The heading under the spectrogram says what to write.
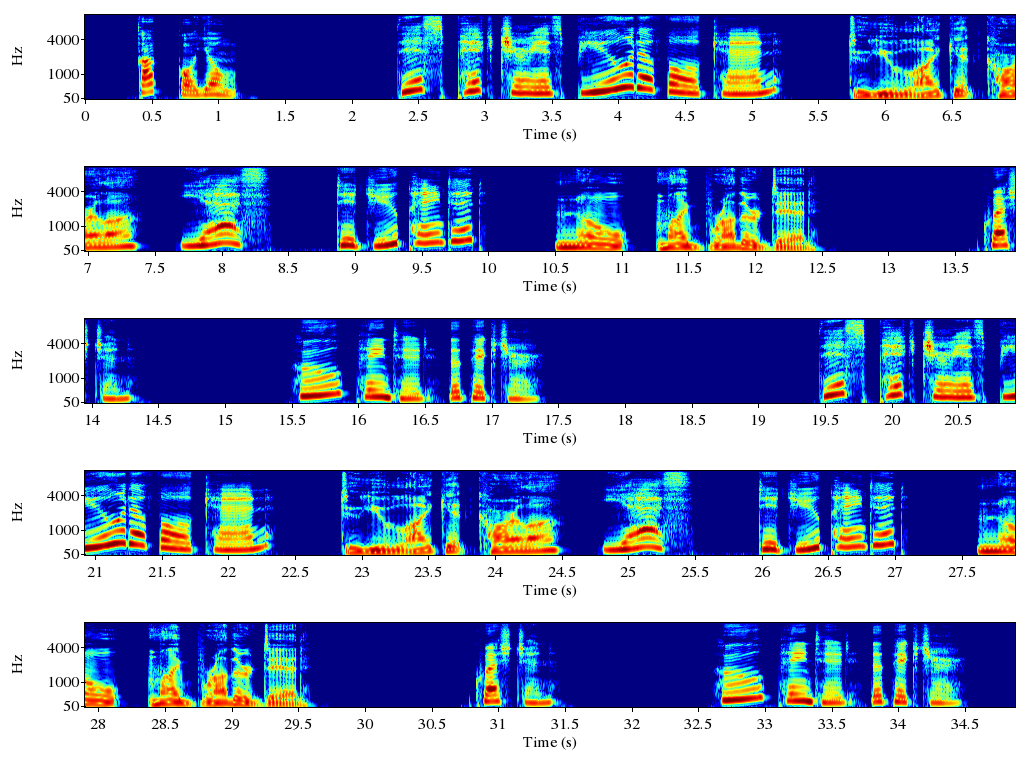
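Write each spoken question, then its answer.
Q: Who painted the picture?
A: Ken's brother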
